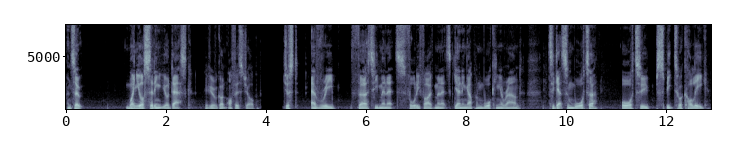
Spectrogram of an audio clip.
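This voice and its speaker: A man's voice: low-pitched, moderate pace, no room sound, studio quality. A man co-hosting a casual fitness podcast, explaining points at length and laughing at his own asides. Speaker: podcast co-host.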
